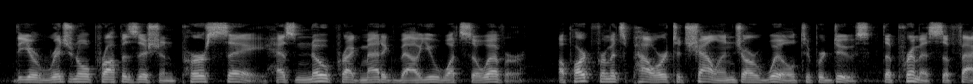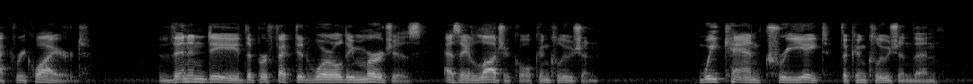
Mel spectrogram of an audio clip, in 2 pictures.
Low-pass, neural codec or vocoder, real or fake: 7.2 kHz; none; real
